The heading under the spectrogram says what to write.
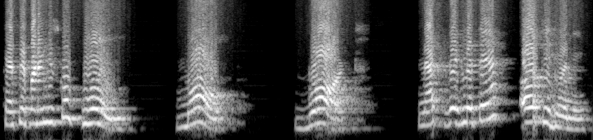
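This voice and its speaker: A woman teaching English phonics as a lesson. She asks questions and answers them herself, and repeats example words slowly. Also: high voice, lively intonation. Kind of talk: classroom-style phonics lesson. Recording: echoey room.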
